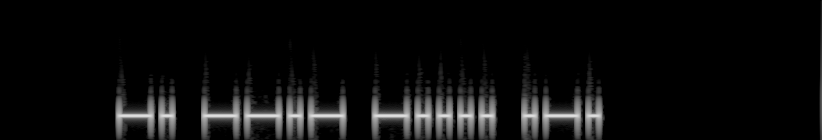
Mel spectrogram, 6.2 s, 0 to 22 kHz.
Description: Morse code, heard as a keyed tone, about 15 wpm, 700 Hz. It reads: NQ6R
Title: USA Call Signs - 4 Characters - Repeated 2x - 15wpm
